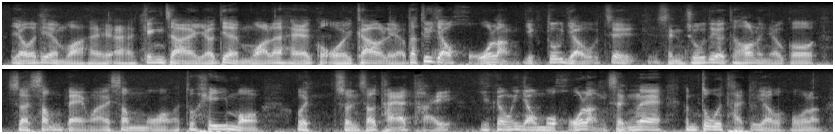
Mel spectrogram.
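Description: A man's voice: medium pitch, very fast, few pauses. A man with a Hong Kong Cantonese accent giving conversational history commentary, explaining by asking and answering his own questions. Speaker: co-host of a history programme.

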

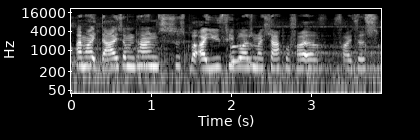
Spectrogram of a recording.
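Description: Boastful young woman gamer, high voice. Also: little pitch movement, normal speed, music in the background. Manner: boastful, joking. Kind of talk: casual gaming chat.

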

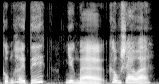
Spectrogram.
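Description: Gentle young friend, higher-pitched. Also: female voice, expressive, measured pace, no echo, studio quality. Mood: reassuring. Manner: gentle, reassuring, earnest. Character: kind, selfless young woman, earnest caring friend. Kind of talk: cartoon drama dialogue.

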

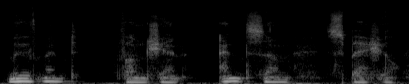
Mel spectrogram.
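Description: A middle-aged man speaking in a breathy whisper, slow and reassuring, in an ASMR roleplay as a doctor examining a patient. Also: lowish voice. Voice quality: breathy whisper, soft-spoken. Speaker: ASMR performer acting as a doctor.

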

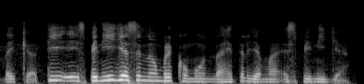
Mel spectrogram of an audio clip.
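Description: A man's voice: medium pitch, lively intonation, normal speed, dark tone, dry recording. A man teaching a Spanish class over a video call, running a quiz game and mixing Spanish with English as he encourages his students. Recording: dull lo-fi video call audio.

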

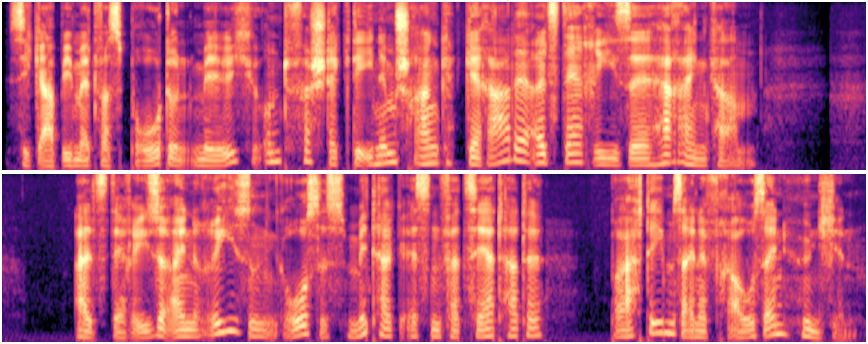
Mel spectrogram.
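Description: A man gently and expressively narrating a scripted bedtime story for children, as a professional reader. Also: mid-range voice, animated, slow, no echo, studio quality.

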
